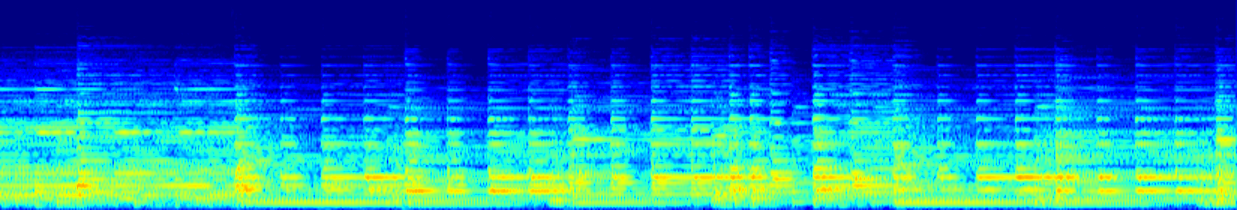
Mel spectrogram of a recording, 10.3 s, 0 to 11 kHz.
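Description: Hallet Davis HS170 parlor grand piano, a Pearl River-built instrument, played with both hands: chords held in the bass with a melody moving above, the bass re-struck every two to three seconds.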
